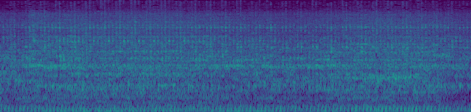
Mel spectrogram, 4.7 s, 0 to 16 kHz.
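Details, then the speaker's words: Land Rover 2.0 diesel with AdBlue/NOx exceedance codes, idling and heard under the wheel arch: a dry scraping grind over the diesel clatter; a crank bearing was blamed, but an alternator or AC pump is suspected and the cause is unconfirmed. "you can hear it under the arch sort of like a scraping grinding noise like a dry grinder noise that to me sounds like an alternator or maybe AC pump grinding"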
